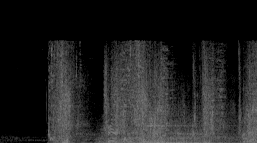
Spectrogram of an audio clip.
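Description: Game combat effects whoosh and crackle as spells hit.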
